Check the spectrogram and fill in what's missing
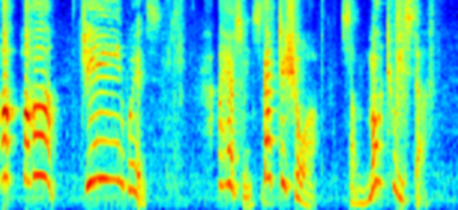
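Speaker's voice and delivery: very high, loud, swooping squeaky cartoon voice. Speaker introduces a video to everybody, in a Canadian Mickey Mouse voice. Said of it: "the Canadian Mickey Mouse".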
